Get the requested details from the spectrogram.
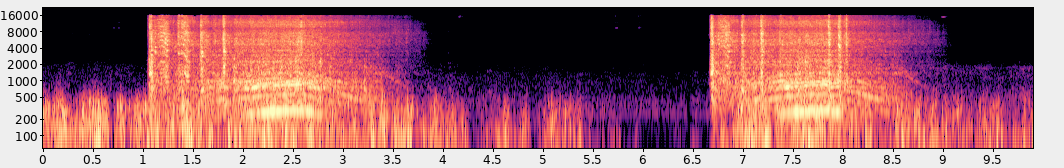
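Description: A tractor's starter motor cranks in whining bursts.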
